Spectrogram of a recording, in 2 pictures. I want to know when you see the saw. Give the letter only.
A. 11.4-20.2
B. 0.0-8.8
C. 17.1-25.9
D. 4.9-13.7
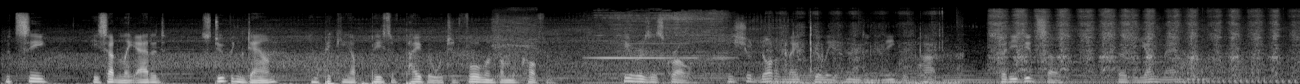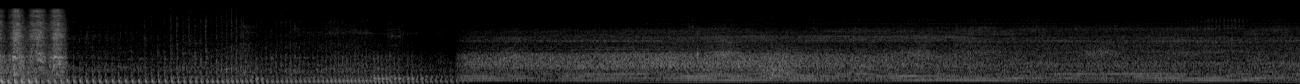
D.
